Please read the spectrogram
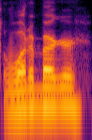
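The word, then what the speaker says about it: Whataburger: Plus, I know it's spelled Waterburger, but we all pronounce it waterburger.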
